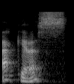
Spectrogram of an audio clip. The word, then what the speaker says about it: Ickes: He pronounces it Ekis.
